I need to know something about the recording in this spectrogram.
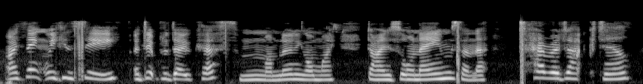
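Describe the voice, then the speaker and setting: A woman teacher reading a story to young children, encouraging and expressive, asking questions and explaining as she goes. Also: on the high side, moderate pace, lo-fi sound, noisy background. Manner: encouraging, expressive, exaggerated intonation for small children.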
